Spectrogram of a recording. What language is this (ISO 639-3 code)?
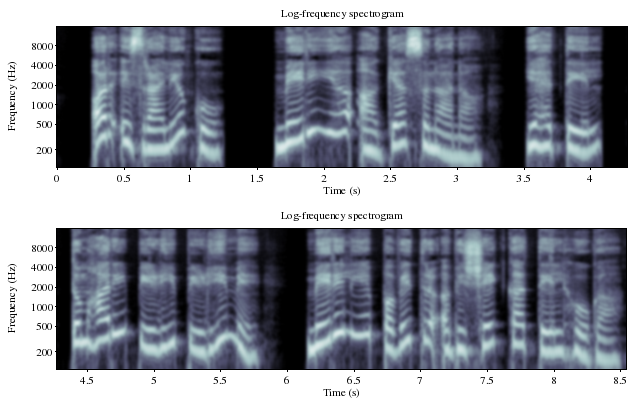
hin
